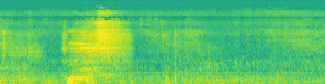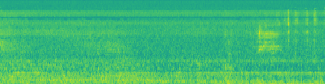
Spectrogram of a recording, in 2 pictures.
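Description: A car's engine and road noise rumble low from inside the cabin.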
